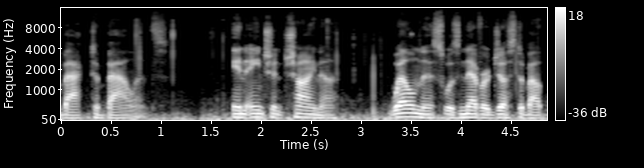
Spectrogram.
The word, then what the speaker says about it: qi: In ancient China, wellness was never just about the flesh.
